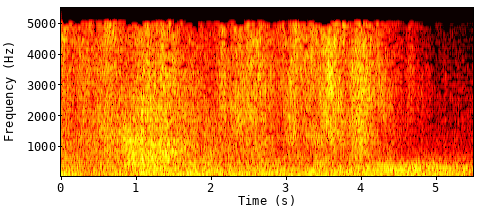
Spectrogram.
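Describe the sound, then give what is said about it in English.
A massive subspace shockwave blast, originating at bearing 323 Mark 75 from Praxis, a Klingon moon, roars for several seconds as a dense, heavy rumble with crackling, hissy texture on top. It stays loud and steady throughout, with no voices. “Subspace shockwave originated at bearing 323 Mark 75.”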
